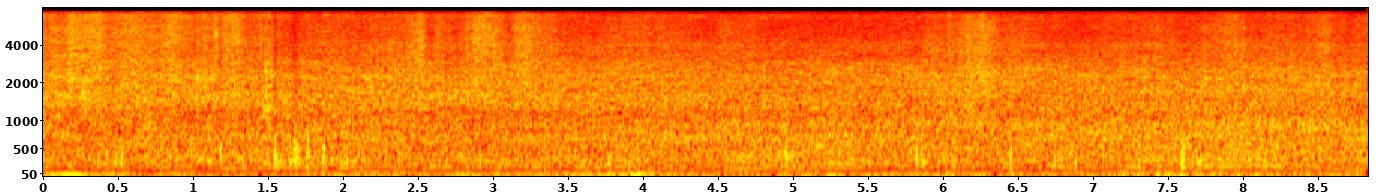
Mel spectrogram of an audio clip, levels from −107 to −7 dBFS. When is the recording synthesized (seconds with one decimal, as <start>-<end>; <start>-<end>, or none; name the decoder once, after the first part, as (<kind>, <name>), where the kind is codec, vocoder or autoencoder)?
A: 0.5-1.2 (codec, DAC); 4.1-5.4; 6.5-8.8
